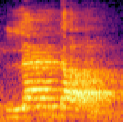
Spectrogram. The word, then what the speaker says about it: lambda: उल्टा y की तरह से बनाइएगा, स्पेलिंग है LAMBDA, लैम्डा प्रोनाउंसिएशन है इसका.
